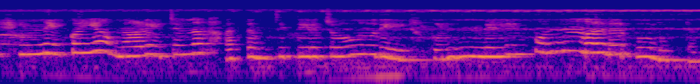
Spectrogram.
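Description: A girl singing a Malayalam Onam song (Onappattu), drawing out long held notes that bend up and down in pitch.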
